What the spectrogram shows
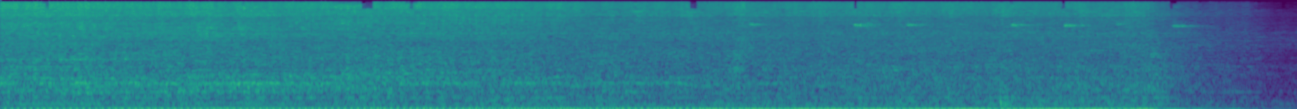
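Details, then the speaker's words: Chevrolet Corsa, morning cold start, accessory Poly-V belt recently replaced: fast loud metallic rattle over idle from a loose accessory belt tensioner and bolt. "E aí ó ó ó Ah tá com um barulhão tá vendo"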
